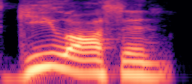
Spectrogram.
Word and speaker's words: Guy Lawson: Guy Lawson. I pronounced it incorrectly. He's Canadian. I pronounced it incorrectly last episode, but it's Guy Lawson.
